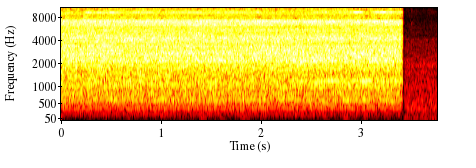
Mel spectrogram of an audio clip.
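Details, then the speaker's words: Bissell ProHeat 2X Revolution Pet Pro on wet setting cleaning upholstery: steady high-pitched suction roar with airy hiss, spraying solution and extracting, then clean cutoff at shutoff; operating normally. "And then once you've covered your spot in cleaning solution, then you're just gonna go ahead and let go of this, and that will suck up the extra water, the dirty water that's sitting in your upholstery."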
